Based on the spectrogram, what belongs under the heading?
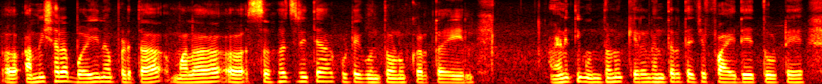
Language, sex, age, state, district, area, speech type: Marathi, male, 30-45, Maharashtra, Mumbai Suburban, urban, spontaneous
